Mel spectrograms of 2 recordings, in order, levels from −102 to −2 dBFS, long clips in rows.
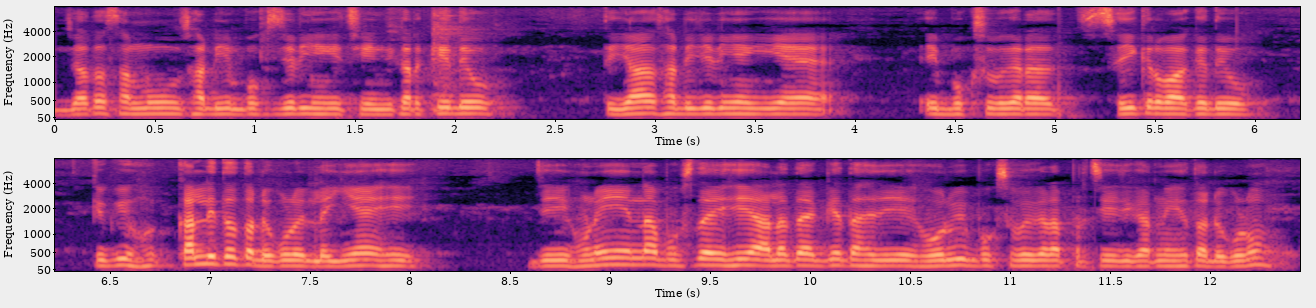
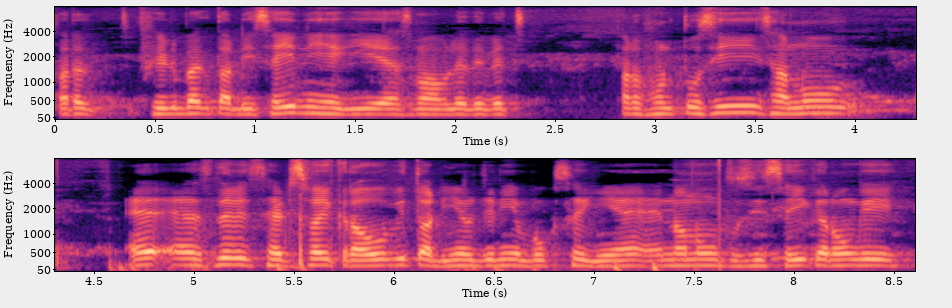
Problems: none marked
